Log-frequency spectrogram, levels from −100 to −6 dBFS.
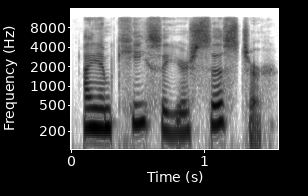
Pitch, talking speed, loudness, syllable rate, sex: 225 Hz, 195 wpm, -16 LUFS, 5.1 syllables/s, female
